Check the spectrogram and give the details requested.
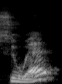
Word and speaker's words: suet: actual fat used is this suet I believe that's how you pronounce it s t suet and that just means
